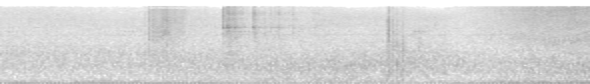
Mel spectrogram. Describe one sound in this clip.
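Footsteps run on the ground.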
